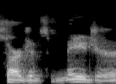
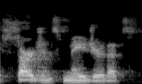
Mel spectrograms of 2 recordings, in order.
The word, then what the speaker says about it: sergeants major: And you have to say sergeants major. Everybody's been making that mistake these last few weeks. But that's how you say it. Right. It's a sergeant major. Sergeants major, yeah. Like attorneys general, right?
